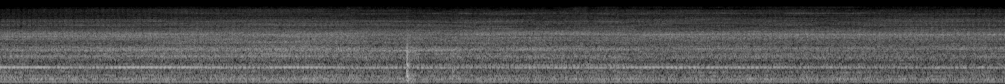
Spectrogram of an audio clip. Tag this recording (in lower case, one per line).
tools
